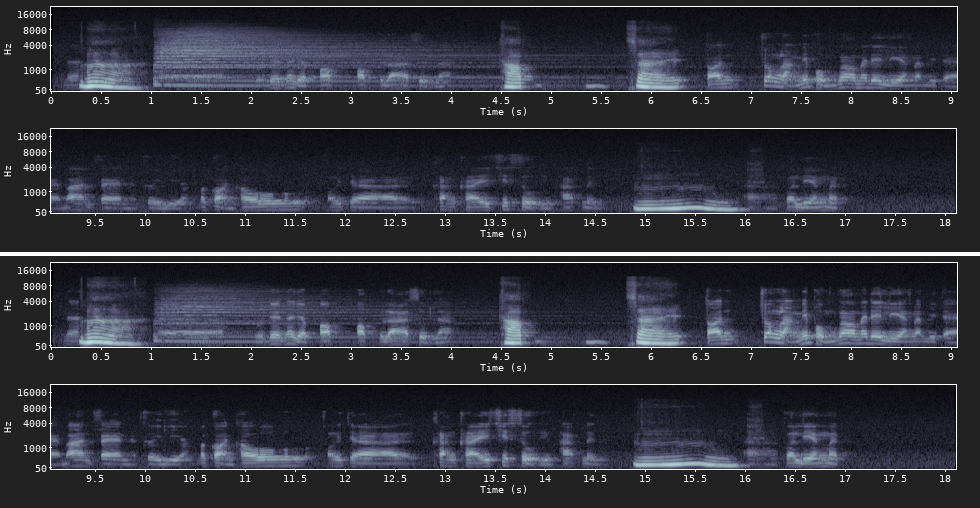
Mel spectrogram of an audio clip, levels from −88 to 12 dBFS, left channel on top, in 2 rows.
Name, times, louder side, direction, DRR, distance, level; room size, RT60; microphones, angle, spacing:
voice 1, 0.3-0.9 4.5-4.8 5.4-6.3 14.9-15.9, right 1 dB, 15° right, 0.5 m, -19 dB
Gong, 1.0-6.1, left 6 dB, 35° left, 0.6 m, -38 dB
voice 2, 1.1-1.8 2.0-4.0 6.5-14.6 16.0-16.9, right 4 dB, 70° right, 0.9 m, -31 dB
14.5 x 12.5 x 3.3 m
head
